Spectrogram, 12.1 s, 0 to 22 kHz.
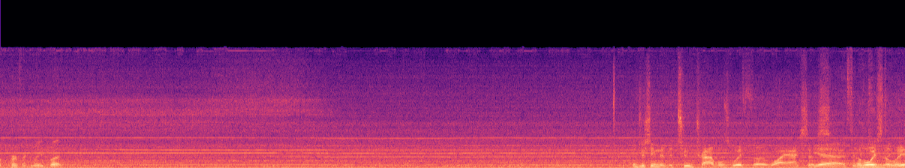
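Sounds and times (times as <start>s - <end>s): laser cutter humming with high whine: 0.0s - 12.0s.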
